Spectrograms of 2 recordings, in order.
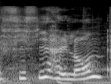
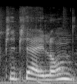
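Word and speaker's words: Phi Phi Island: nom est super visage pensé que ça se prononce et fifille langues mais non ça se prononce pipia landes très sympa du coup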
